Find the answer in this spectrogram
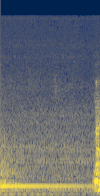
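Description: A public-address system ringing in a single steady low tone that slowly fades, typical of a microphone's feedback ring. A short spoken word cuts in right at the end.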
